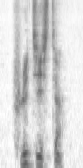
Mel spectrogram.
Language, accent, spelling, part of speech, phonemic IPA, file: French, France, flutiste, noun, /fly.tist/, LL-Q150 (fra)-flutiste.wav
- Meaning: post-1990 spelling of flûtiste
